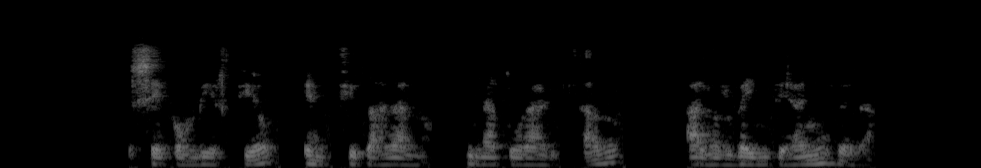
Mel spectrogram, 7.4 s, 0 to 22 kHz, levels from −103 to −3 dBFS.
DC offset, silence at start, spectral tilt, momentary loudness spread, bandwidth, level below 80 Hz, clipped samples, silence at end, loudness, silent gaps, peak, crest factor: under 0.1%; 0.95 s; -2.5 dB/octave; 11 LU; 7.2 kHz; under -90 dBFS; under 0.1%; 0.8 s; -63 LUFS; 1.72-1.79 s, 2.10-2.28 s, 2.49-2.55 s, 3.24-3.50 s, 4.22-4.26 s, 4.69-5.15 s; -42 dBFS; 22 dB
